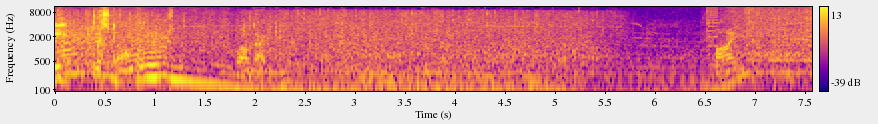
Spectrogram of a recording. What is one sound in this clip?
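A rally car engine roars, then winds down as the car slows to a stop.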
